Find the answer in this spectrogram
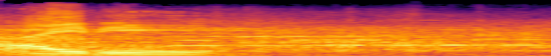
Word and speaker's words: Eide: 5, and Maria Maria Eide. I was waiting for the announcer to say her name because it looks like ELDE, but it's EIDE is her last name.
